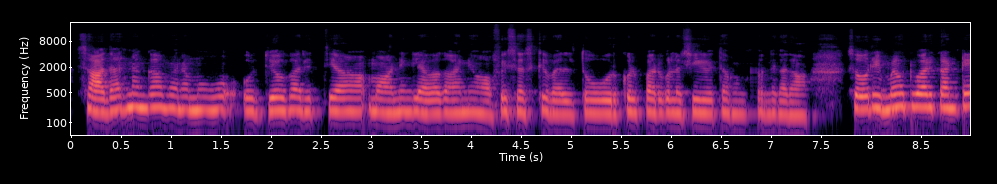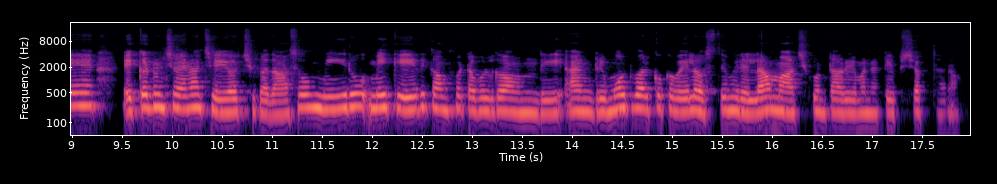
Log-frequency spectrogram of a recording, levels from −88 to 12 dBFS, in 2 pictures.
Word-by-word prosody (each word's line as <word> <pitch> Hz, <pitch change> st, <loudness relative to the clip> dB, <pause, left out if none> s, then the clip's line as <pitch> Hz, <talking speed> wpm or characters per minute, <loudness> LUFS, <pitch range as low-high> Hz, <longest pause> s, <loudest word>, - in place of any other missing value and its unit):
సాధారణంగా 210 Hz, +4 st, +3 dB
మనము 200 Hz, -2 st, 0 dB, 0.5 s
ఉద్యోగరీత్యా 190 Hz, 0 st, -1 dB, 0.3 s
మార్నింగ్ 180 Hz, +1 st, -1 dB
లేవగానే 175 Hz, +1 st, -1 dB, 0.2 s
ఆఫీసెస్‌‌కి 180 Hz, +2 st, -4 dB
వెళ్తూ 160 Hz, +1 st, -4 dB, 0.2 s
ఉరుకులు, 165 Hz, +2 st, -1 dB
పరుగుల 175 Hz, -1 st, -1 dB
జీవితం 170 Hz, 0 st, -2 dB
ఉంటుంది 165 Hz, 0 st, -8 dB
గదా! 155 Hz, -1 st, -3 dB, 0.5 s
సో, 220 Hz, -, +3 dB, 0.2 s
రిమోట్ 225 Hz, +3 st, +3 dB
వర్క్ 230 Hz, 0 st, +3 dB
అంటే 225 Hz, +3 st, +2 dB, 0.6 s
ఎక్కడినుంచైనా 225 Hz, +2 st, +3 dB
చేయొచ్చు 180 Hz, 0 st, +1 dB
కదా! 155 Hz, -1 st, -1 dB
సో 225 Hz, -, +1 dB, 0.2 s
మీరు 220 Hz, +3 st, +3 dB, 0.2 s
మీకేది 220 Hz, -1 st, +3 dB
కంఫర్టబుల్‌గా 190 Hz, -3 st, -1 dB
ఉంది, 170 Hz, -1 st, -2 dB, 0.2 s
అండ్ 185 Hz, -1 st, -1 dB
రిమోట్ 220 Hz, +5 st, +2 dB
వర్క్ 215 Hz, 0 st, -1 dB
ఒకవేళ 190 Hz, -2 st, 0 dB
వస్తే 190 Hz, -, -12 dB
మీరు 180 Hz, -2 st, +1 dB
ఎలా 180 Hz, +3 st, +4 dB, 0.2 s
మార్చుకుంటారు? 175 Hz, 0 st, -2 dB
ఏమైనా 170 Hz, 0 st, -5 dB
టిప్స్ 170 Hz, +1 st, -8 dB
చెప్తారా? 170 Hz, -2 st, -13 dB
185 Hz, 115 wpm, -26 LUFS, 175-210 Hz, 0.6 s, ఎలా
